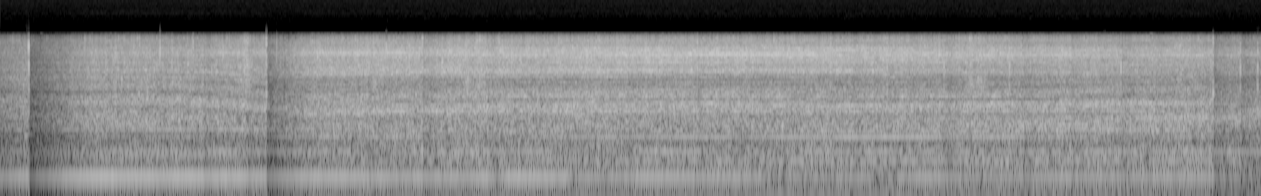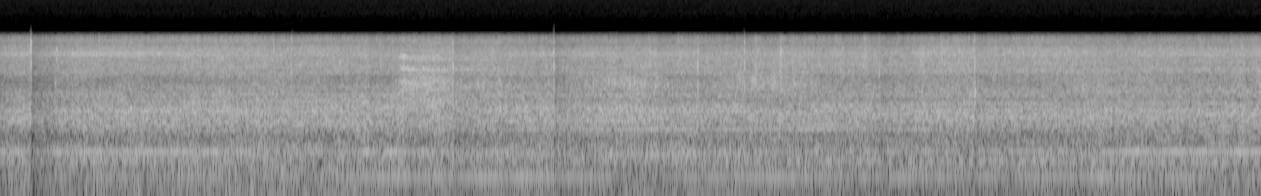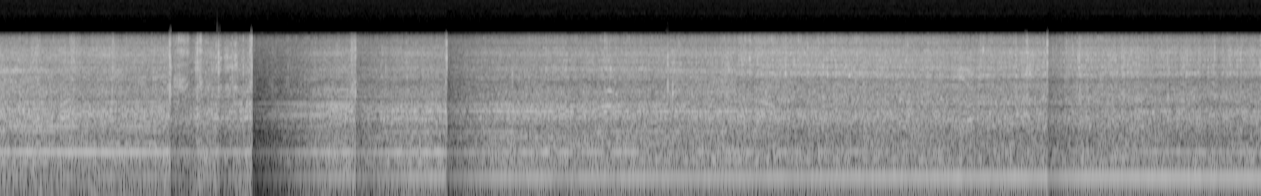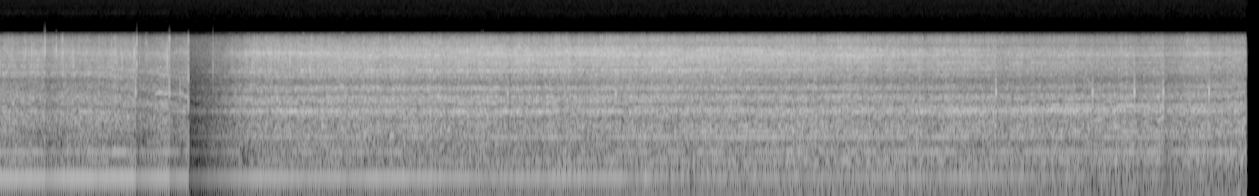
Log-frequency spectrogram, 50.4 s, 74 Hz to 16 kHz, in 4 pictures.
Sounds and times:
Speech: 34.8 - 35.2, 39.2 - 39.8.

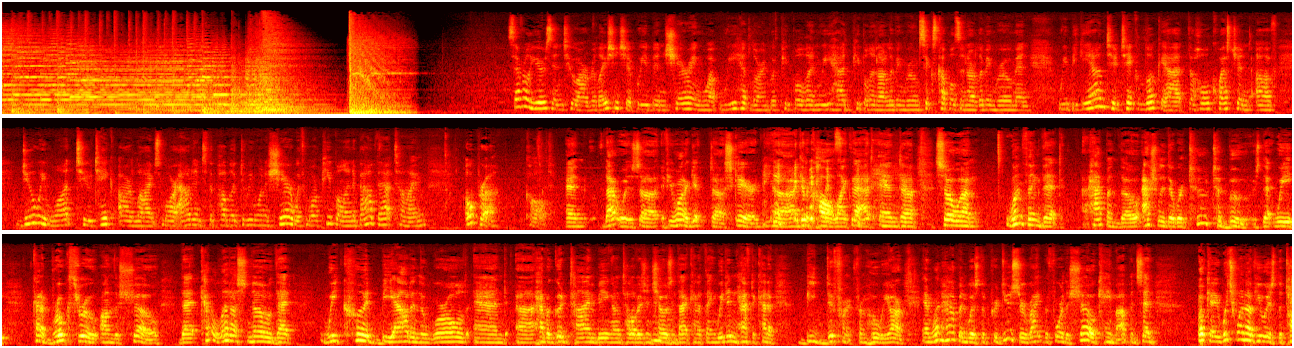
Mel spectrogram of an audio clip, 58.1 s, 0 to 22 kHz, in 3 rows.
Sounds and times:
Speech: 26.3 - 56.0, 56.6 - 58.0.

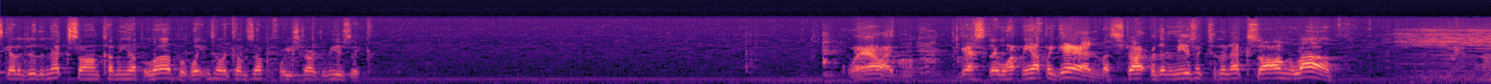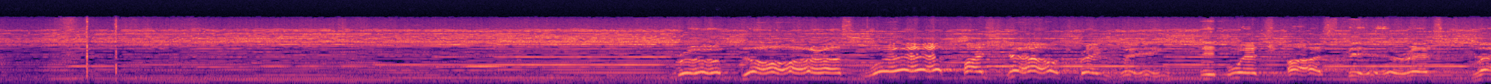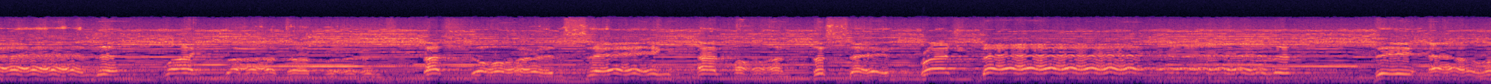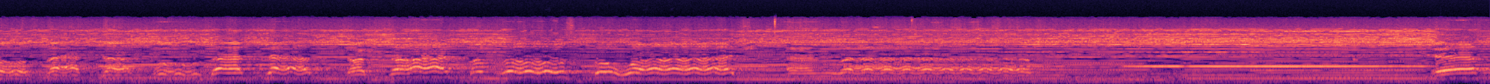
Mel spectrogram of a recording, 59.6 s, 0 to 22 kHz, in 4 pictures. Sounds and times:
Music: 13.2 - 59.6
Male singing: 21.6 - 42.9, 43.6 - 55.2, 59.1 - 59.6
Synthetic singing: 21.7 - 42.8, 43.6 - 55.1.

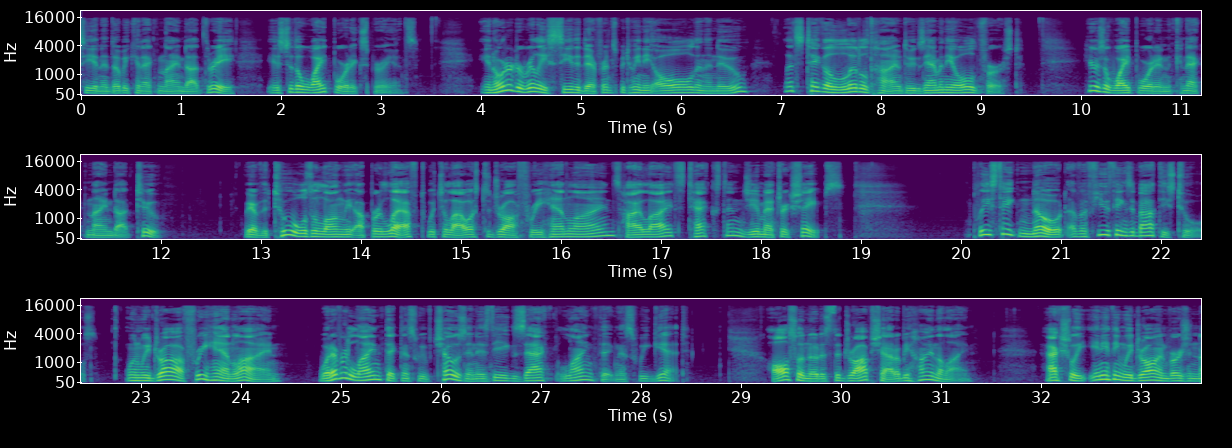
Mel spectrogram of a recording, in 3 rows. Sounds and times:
Speech: 0.0 - 9.5, 10.1 - 12.1, 12.8 - 18.9, 20.1 - 28.5, 29.2 - 31.4, 32.0 - 33.6.

